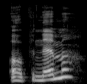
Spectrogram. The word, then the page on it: àbnëmme: Bas-Rhin; Strasbourg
